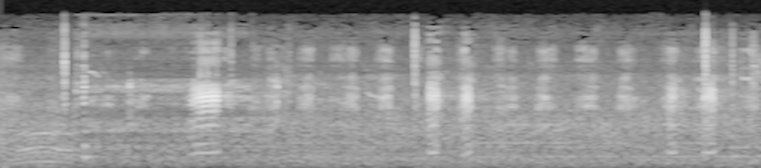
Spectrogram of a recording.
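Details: A female mallard at Strandbad Blies, Ludwigshafen am Rhein, gives short, harsh quacks, singly and in quick pairs, spaced a second or so apart over a steady murmur of background noise.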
